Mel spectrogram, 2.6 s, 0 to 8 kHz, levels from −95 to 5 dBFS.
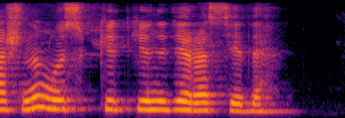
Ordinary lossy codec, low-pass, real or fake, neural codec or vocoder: AAC, 48 kbps; 7.2 kHz; real; none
